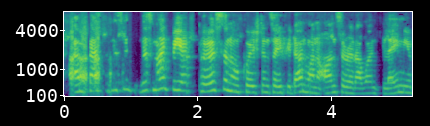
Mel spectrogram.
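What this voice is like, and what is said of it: South African accent. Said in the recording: “I'm all the way from South Africa, so if my accent's weird”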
